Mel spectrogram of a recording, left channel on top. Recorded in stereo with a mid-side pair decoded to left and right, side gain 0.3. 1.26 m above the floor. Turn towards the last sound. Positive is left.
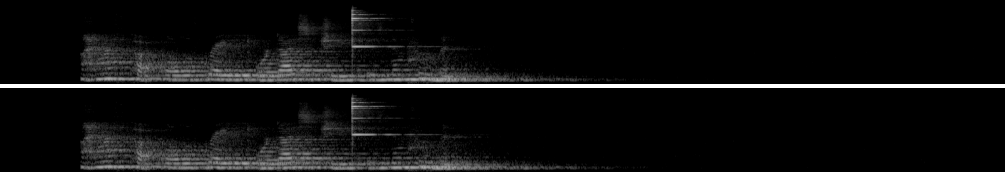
turn(degrees=10)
